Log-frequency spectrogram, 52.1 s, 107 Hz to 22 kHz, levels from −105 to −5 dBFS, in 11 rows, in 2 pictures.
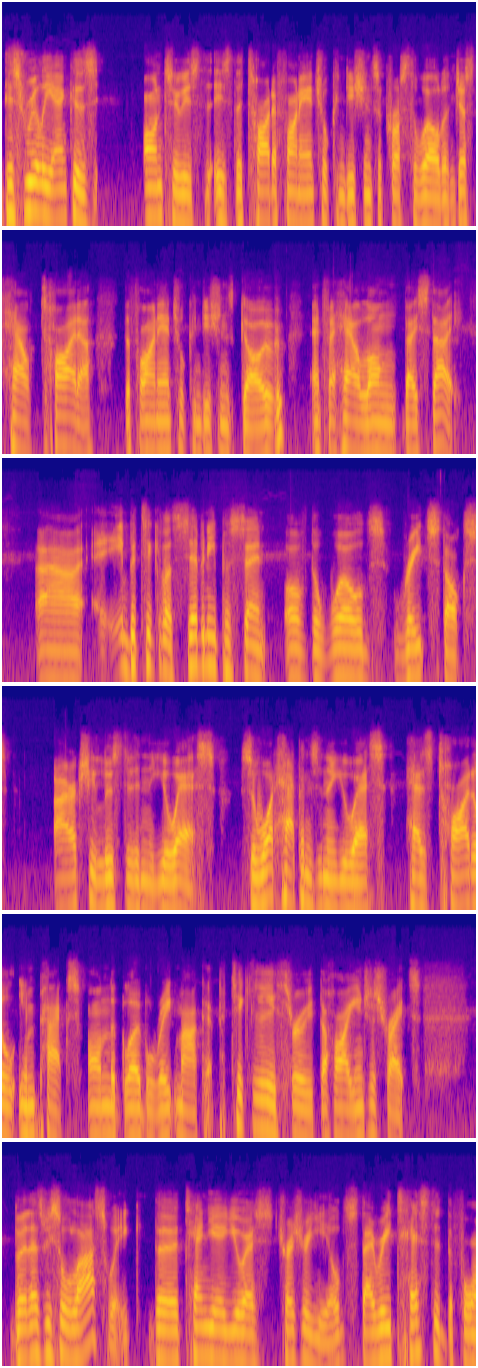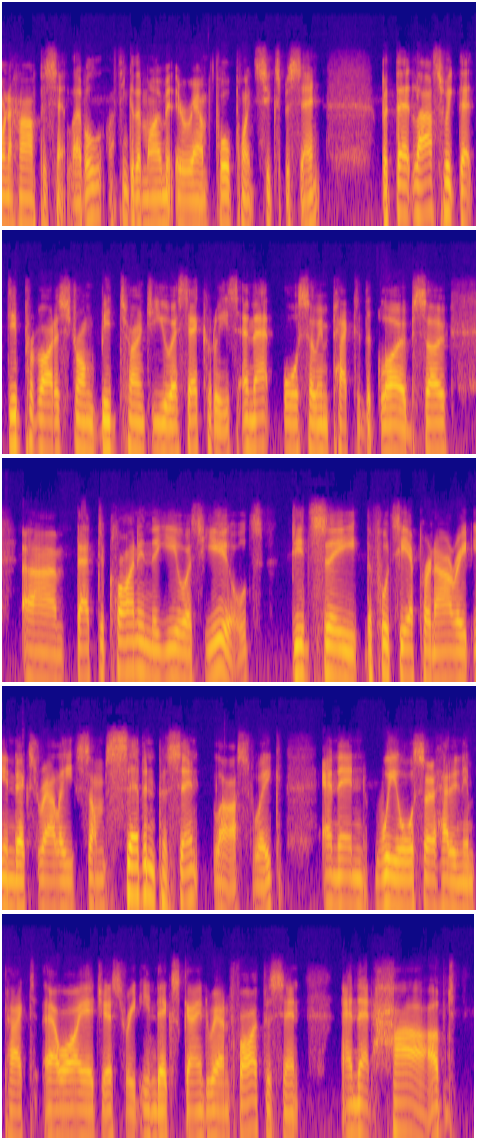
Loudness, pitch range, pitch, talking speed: -22 LUFS, 110-125 Hz, 115 Hz, 180 wpm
